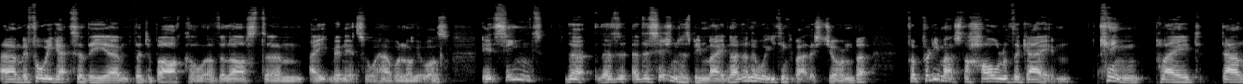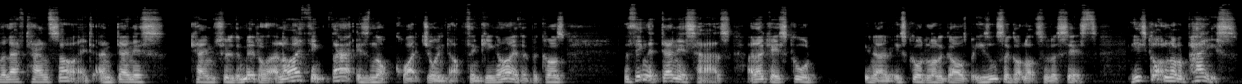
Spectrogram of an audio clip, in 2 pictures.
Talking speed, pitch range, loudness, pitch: 250 wpm, 85-115 Hz, -21 LUFS, 105 Hz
